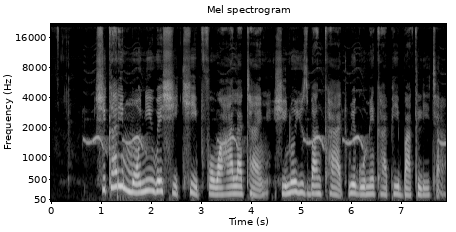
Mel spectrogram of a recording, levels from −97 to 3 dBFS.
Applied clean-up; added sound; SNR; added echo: none; Bird; 17 dB; none.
